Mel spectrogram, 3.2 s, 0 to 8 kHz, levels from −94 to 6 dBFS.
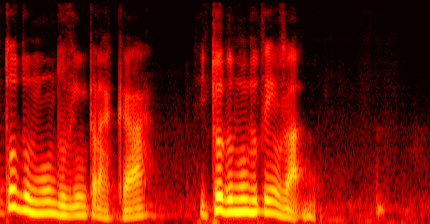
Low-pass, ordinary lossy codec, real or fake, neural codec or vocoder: none; none; fake; codec, 16 kHz, 2 kbps, FreqCodec, larger model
